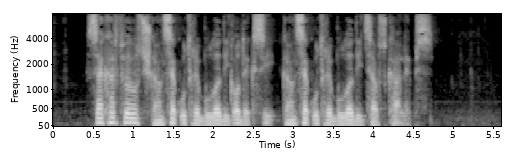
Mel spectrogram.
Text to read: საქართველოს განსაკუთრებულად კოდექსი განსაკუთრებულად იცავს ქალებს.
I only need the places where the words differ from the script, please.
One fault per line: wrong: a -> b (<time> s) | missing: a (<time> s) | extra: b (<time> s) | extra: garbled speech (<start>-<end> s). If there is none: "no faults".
no faults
